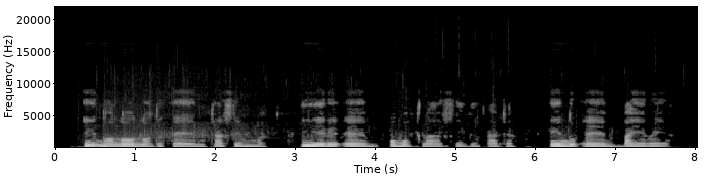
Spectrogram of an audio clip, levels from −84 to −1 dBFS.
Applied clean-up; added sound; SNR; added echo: classical method spectral subtraction.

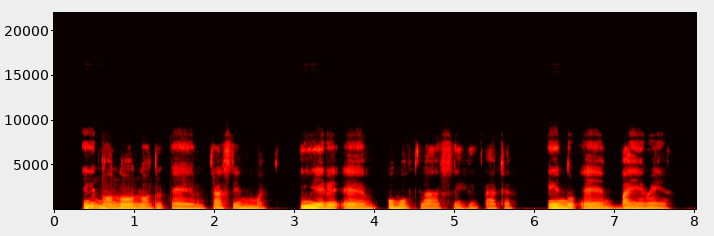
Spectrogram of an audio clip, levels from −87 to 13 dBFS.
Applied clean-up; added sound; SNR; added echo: neural mask model DeepFilterNet 3.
